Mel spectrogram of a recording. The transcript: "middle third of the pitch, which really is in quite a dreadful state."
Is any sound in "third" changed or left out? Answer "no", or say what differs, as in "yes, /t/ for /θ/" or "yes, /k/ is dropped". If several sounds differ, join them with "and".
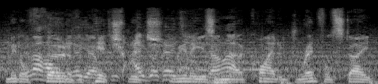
no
